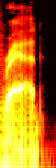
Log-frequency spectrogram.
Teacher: It's neutralized. >> So even if the word is spelled with a D, you say it like a T. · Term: neutralization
